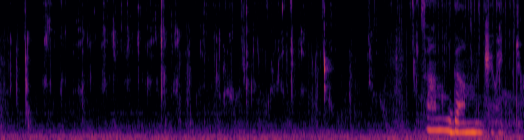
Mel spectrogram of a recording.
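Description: Soft chewing of gum, with steady wet clicks and smacks repeating over a low hum. A brief murmured vocal sound rises near the end.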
